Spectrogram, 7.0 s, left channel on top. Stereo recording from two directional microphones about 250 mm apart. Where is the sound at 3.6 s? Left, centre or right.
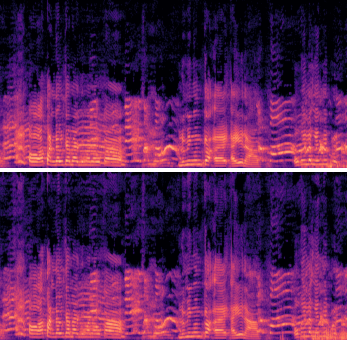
Centre.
